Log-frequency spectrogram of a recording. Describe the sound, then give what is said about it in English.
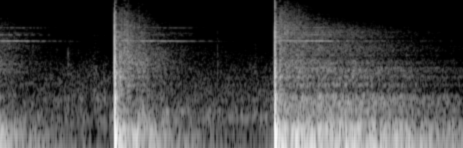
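A man slams a basketball hard on a gym floor in the corner of the room twice, each sharp smack followed by a bright metallic ping as the ball rises toward the microphone, and a long ringing decay, with no voices. “But then we went into the corner of the room, and I got elevated on the bleachers, and I had my microphone above the ball, and the guy slammed the ball on the ground, and then as the ball was coming up to my microphone, you hear the ping.”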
